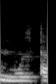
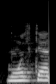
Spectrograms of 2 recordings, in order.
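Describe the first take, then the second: First: Said in the usual way. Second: मूलतया with an added "ya"; mispronunciation. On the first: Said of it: "मूलता होता है". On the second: Shown as a demonstration. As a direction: end मूलतया on tya, not ta. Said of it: "मूलतया नहीं". (मूलतया के अंत में 'या')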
